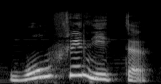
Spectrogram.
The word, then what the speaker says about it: wulfenita: fica u ou vu Porém Aqui se pronuncia wulfenita que é uma pedra muito bonita muito bem x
